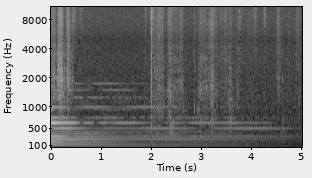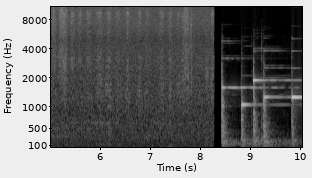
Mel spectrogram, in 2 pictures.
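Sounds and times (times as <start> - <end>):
pencil scratching on paper: 0.0 - 0.5, 2.0 - 8.3.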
